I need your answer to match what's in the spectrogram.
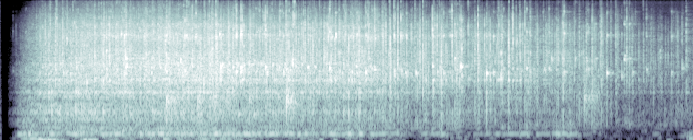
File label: Rain Stick, Percussion Samples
